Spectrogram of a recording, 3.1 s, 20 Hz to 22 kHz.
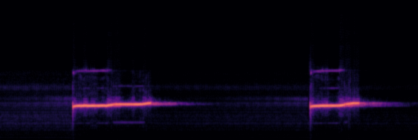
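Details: Marshall JCM 2000 TSL 602 60-watt 2x12 guitar amp with fuses checked, presence on 10, emitting two half-second bursts of steady high-pitched whistle over silence; suspected oscillation, cause not yet found.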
